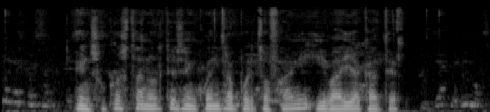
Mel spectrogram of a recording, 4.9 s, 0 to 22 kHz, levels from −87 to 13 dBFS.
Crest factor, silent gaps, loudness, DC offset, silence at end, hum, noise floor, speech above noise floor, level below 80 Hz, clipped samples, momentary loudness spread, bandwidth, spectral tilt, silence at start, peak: 16 dB; none; -31 LUFS; under 0.1%; 0.1 s; none; -54 dBFS; 24 dB; -60 dBFS; under 0.1%; 21 LU; 16.5 kHz; -7.5 dB/octave; 0.05 s; -14 dBFS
